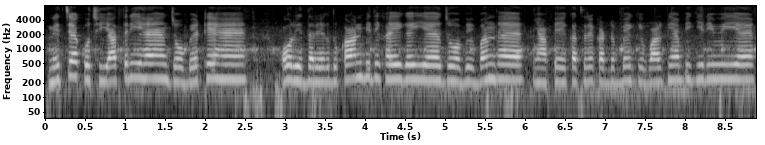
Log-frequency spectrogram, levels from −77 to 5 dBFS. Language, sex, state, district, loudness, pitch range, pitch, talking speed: Hindi, female, Rajasthan, Bikaner, -16 LUFS, 215-245 Hz, 235 Hz, 210 wpm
